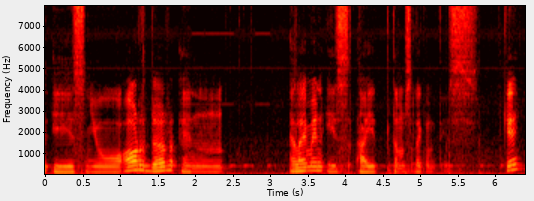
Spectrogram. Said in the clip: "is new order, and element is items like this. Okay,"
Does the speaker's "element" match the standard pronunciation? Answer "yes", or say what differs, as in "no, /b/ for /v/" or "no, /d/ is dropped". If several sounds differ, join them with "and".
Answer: no, /t/ is dropped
